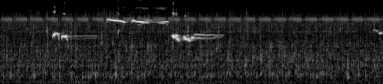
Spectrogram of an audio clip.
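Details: Caged robin in a simple aviary giving varied song: a short high whistle, then a thin descending whistle and a drawn-out sliding note, followed by quiet, with steady high hiss.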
